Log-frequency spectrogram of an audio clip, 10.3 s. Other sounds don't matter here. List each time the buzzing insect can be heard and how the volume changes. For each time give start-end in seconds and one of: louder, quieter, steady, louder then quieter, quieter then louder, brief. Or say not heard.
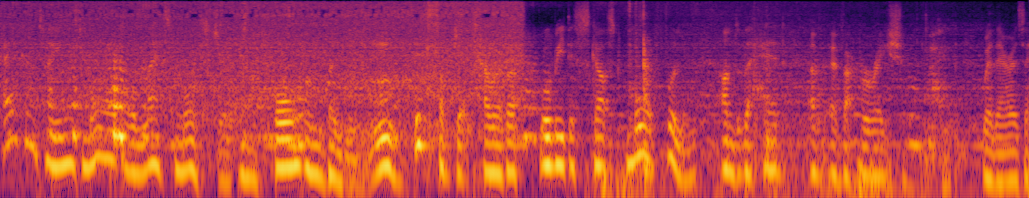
0.1-10.2 quieter.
